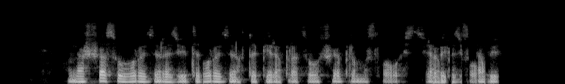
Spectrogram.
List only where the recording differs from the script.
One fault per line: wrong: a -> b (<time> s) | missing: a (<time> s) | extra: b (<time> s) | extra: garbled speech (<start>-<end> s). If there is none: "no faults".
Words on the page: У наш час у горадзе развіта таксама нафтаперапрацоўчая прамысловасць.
wrong: таксама -> горадзе (2.1 s)
extra: garbled speech (4.3-5.0 s)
